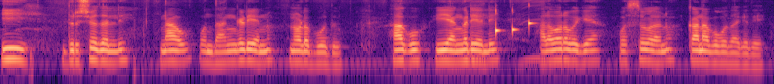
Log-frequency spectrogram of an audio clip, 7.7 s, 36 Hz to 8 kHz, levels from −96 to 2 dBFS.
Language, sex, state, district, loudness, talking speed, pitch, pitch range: Kannada, male, Karnataka, Koppal, -20 LUFS, 100 wpm, 155 Hz, 150-165 Hz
